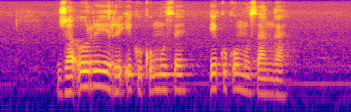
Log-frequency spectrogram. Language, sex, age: Venda, male, 24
